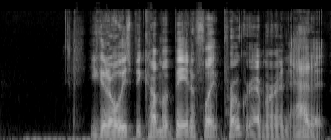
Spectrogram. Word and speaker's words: Betaflight: We're going to use the European pronunciation. Betaflight. Not the American pronunciation. Betaflight. Americans like our mouths to be open when we talk.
